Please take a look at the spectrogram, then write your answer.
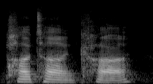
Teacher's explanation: these voiceless aspirated stop consonants, are produced by spreading the vocal folds. And that spreading delays vocal fold vibration in a following vowel. And we'll be looking at that delay.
